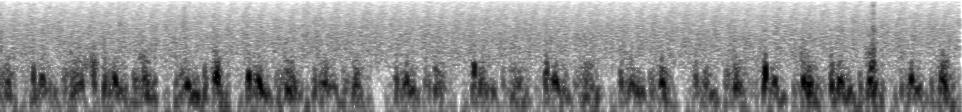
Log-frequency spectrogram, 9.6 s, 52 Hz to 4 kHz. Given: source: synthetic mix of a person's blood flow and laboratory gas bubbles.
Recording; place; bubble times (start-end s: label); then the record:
Doppler ultrasound of blood flow; precordium
0.80-1.02 s: bubbles
8.71-8.81 s: bubbles
From the record:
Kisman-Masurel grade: 121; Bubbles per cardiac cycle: 1 to 2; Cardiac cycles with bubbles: 10 to 50%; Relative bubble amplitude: barely perceptible (0.100 to 0.250); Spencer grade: 2 (many but less than half of the cardiac periods contain bubble signals, singularly or in groups); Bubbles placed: only in the low amplitude regions of the cardiac cycle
